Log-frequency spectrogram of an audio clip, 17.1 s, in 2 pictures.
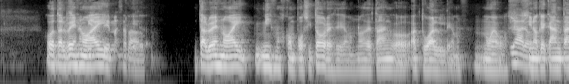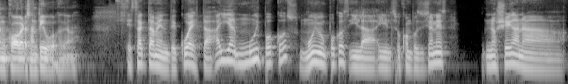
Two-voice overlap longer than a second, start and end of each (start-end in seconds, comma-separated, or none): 1.0-2.2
